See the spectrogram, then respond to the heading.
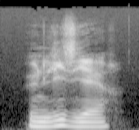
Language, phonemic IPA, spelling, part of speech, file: French, /li.zjɛʁ/, lisière, noun, Fr-lisière.ogg
- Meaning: 1. border, selvage 2. edge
